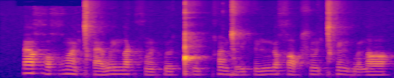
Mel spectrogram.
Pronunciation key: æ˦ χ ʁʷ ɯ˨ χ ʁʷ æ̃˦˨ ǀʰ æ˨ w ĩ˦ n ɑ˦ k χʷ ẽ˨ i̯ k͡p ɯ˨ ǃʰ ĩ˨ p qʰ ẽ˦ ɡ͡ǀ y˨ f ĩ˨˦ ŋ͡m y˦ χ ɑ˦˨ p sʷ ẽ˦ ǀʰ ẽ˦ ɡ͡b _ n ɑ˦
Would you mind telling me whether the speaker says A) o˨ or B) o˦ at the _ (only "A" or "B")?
A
